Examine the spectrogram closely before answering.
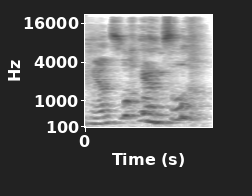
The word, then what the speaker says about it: Hansel: Hansel? That's how you say it. Hansel? Hansel and Gretel. That's how you say it in German.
